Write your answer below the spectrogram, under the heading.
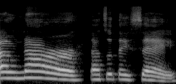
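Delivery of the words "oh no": put-on Australian accent, "no" said as pitched-up naur. Showing how people say no in Australia: Australian accent. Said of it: "that's how people say no in Australia".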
